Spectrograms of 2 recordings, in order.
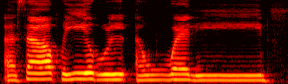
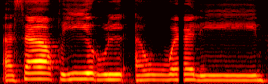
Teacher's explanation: اساطیر را ضم رو موٹی ہوگی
